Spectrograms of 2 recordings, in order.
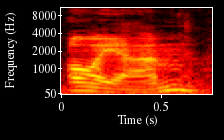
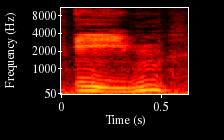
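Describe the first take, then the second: First: It is said as two syllables, like 'eye-am'. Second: It is said as one syllable, like 'eem'. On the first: The speaker calls it wrong. "not I am, which is how we start pronouncing it" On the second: The speaker calls it right. "That's pronounced Eam"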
